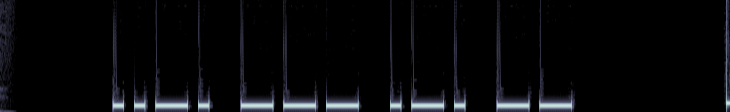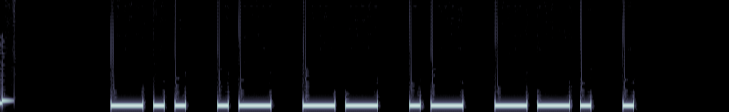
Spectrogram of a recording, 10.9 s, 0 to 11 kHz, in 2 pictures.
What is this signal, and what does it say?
Morse code, heard as a keyed tone, about 16 wpm, 700 Hz. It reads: FORM DAMAGE
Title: Sentences from Top 1100 Words - New Word Drill Alt - 15wpm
